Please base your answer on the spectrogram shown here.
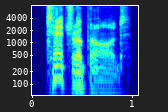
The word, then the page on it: tetrapod: British English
